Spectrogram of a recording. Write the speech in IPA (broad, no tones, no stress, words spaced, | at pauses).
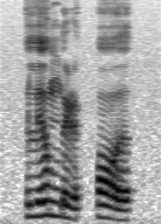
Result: lʲɔŋɯɭ | ɔə̯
